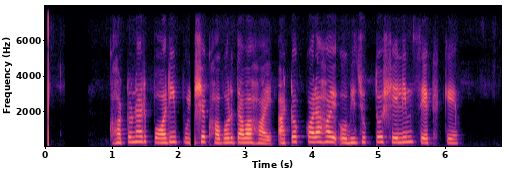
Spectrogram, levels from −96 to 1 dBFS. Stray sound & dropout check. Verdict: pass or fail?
fail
